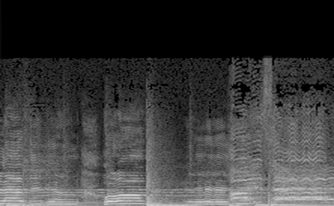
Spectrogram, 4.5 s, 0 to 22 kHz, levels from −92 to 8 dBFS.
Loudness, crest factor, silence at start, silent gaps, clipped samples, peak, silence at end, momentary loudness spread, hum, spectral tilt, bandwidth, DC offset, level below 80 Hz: -17 LUFS; 14 dB; 0 s; none; under 0.1%; -2 dBFS; 0 s; 7 LU; none; -5 dB/octave; 16 kHz; under 0.1%; -26 dBFS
